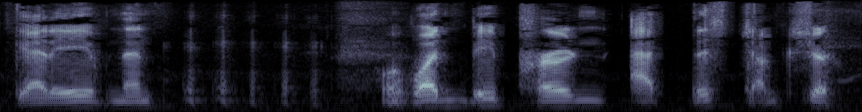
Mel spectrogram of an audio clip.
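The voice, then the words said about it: Imitates another person's voice. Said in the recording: “my Carvey impression of George Bush”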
